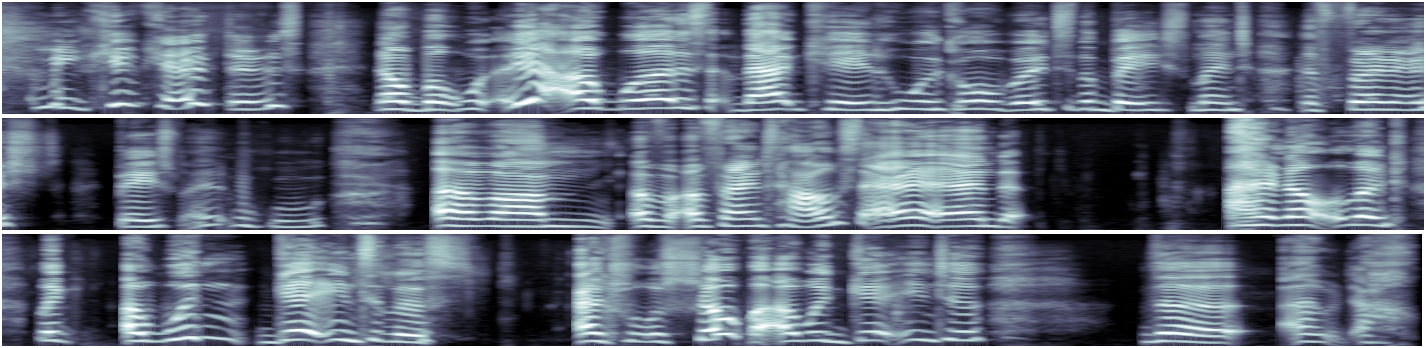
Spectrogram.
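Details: Adult female comedian with cerebral palsy, real conversational speech; dysarthria (cerebral palsy)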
